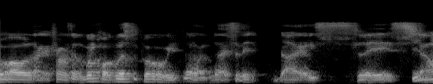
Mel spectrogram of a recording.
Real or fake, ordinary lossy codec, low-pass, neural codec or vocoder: fake; none; 7.2 kHz; codec, 16 kHz, 1 kbps, FreqCodec, larger model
